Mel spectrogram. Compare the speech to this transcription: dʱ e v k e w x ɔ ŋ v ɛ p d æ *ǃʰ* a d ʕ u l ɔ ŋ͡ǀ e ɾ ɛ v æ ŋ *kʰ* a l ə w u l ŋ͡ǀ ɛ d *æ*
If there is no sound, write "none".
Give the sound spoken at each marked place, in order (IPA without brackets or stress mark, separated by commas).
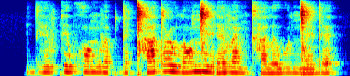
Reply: ǀʰ, kʰ, ɛ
